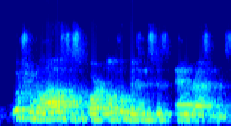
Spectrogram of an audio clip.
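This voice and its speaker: A man with a fairly high voice speaks fairly quickly against noticeable background noise. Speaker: business delegate presenting to council. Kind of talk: prepared presentation to town council. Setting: council chamber meeting. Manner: loud. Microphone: no microphone, speaking up to room.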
